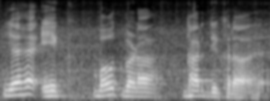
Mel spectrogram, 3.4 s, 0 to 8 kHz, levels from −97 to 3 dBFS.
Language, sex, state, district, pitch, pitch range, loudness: Hindi, male, Punjab, Fazilka, 150 Hz, 135-175 Hz, -13 LUFS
